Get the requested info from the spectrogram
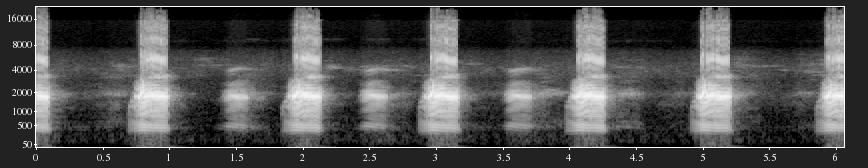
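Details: Indian bullfrogs in Bangladesh during the rainy season: deep, rasping croaks roughly once a second, alternating with softer, clipped croaks in a steady back-and-forth rhythm, nothing else audible.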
